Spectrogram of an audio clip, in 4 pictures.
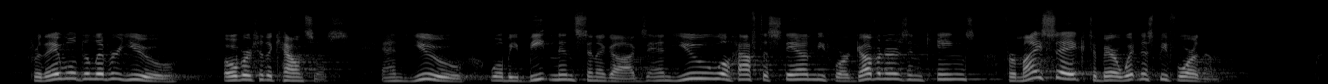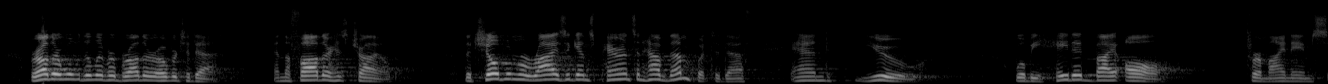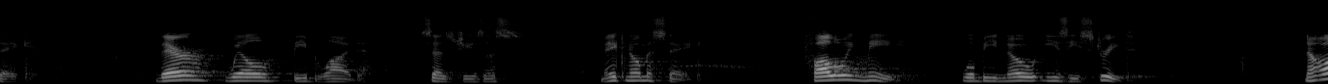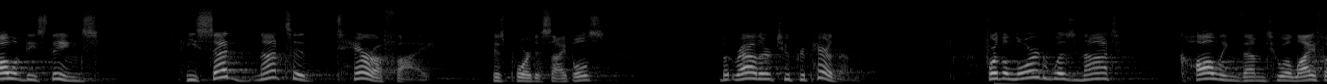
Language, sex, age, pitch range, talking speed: English, male, 40-59, 170-245 Hz, 130 wpm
